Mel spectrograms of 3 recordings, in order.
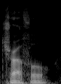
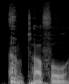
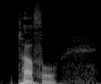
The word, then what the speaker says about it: Tuffle: And now he goes to the planet Truffle, and Tuffle, I think that's how you pronounce it, Tuffle. Yeah, Tuffle, and goes to confront Baby.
